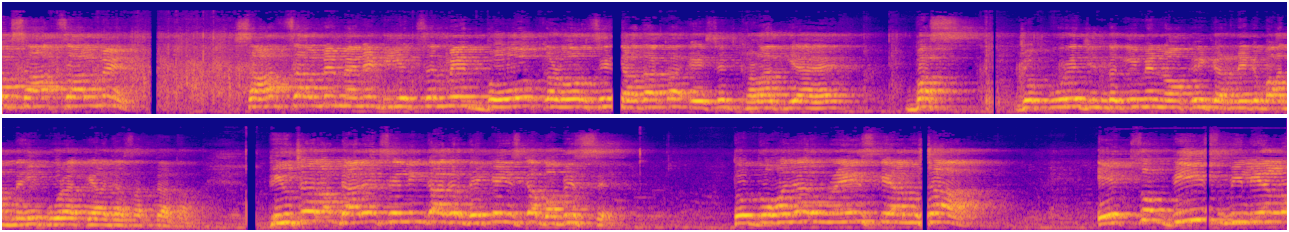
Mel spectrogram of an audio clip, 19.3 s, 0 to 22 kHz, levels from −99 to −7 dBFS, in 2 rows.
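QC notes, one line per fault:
1.11 to 18.67 s, Bluetooth dropout, likely: six abrupt silences at 1.11, 4.57, 7.43, 11.47, 16.53 and 18.67 s, lasting 23 to 70 ms, which fits one to three lost wireless frames of about 23 ms each. Sound resumes further along, as if it had kept playing.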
